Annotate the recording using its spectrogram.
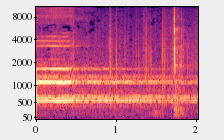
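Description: Faint held synth note at the end of a hip-hop track, one steady pitch that fades away about halfway through. A single small click comes shortly before the end.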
